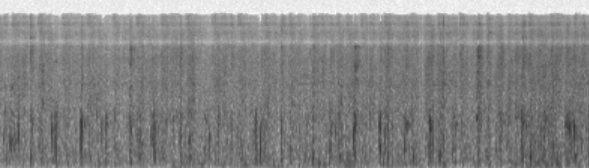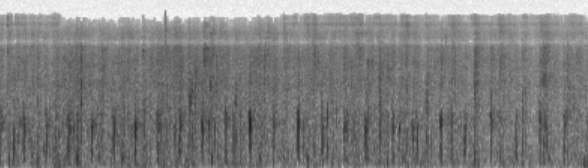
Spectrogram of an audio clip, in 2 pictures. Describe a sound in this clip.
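A horse's hooves crunch steadily on a gravel track.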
